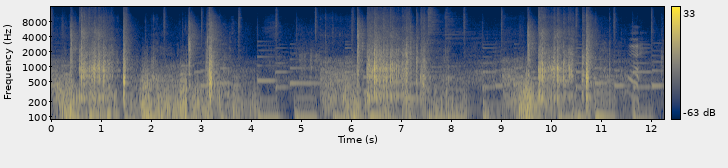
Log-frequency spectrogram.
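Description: Skateboard wheels rolling on a concrete parking-garage floor, and the board hitting a concrete curb during trick attempts, with several sharp clacks of pops, truck hits and landings. Background music with a steady bass plays underneath.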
